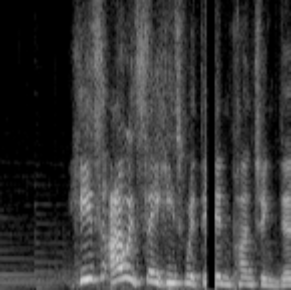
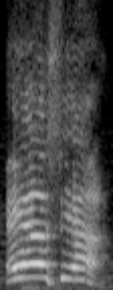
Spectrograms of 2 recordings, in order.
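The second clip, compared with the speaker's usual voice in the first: high, loud holler of a name; distant calling; 7 semitones higher, 8 dB louder than usual. Acted. Visitor calls up to woman several stories up, hollering. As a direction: call up to someone far off. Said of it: "in the far distance, you can hear".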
